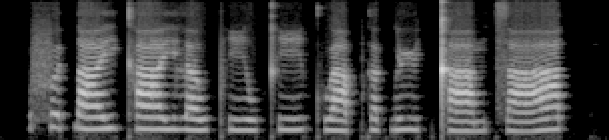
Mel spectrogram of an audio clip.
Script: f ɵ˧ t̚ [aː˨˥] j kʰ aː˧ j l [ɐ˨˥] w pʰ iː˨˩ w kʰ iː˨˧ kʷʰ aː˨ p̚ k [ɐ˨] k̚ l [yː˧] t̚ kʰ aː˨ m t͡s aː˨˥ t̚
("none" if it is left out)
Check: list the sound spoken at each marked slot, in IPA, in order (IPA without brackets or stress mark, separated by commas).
aː˨˥, ɐ˨˥, ɐ˧, yː˧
